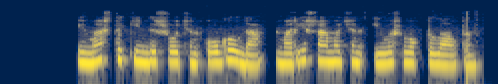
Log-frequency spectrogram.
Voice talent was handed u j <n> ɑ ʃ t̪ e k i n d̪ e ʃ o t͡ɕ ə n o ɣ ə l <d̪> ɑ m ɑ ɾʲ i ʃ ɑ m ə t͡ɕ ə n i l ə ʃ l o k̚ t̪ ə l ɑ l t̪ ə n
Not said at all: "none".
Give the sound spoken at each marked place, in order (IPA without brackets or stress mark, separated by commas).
m, d̪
